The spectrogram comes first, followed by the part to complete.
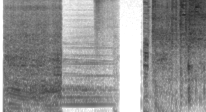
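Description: A short logo sting: music with a crash effect, ending in a held chord that fades out about a second in. After a brief silence, a noisy rustle begins.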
